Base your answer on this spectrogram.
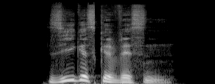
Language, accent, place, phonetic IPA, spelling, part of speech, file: German, Germany, Berlin, [ˈziːɡəsɡəˌvɪsn̩], siegesgewissen, adjective, De-siegesgewissen.ogg
- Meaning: inflection of siegesgewiss: 1. strong genitive masculine/neuter singular 2. weak/mixed genitive/dative all-gender singular 3. strong/weak/mixed accusative masculine singular 4. strong dative plural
